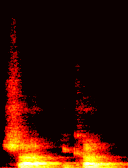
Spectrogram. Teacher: Se puede pronunciar U o como una schwa, A. Por ejemplo, en el verbo should y could, que podría ser, al pronunciarlos de manera débiles, should y could.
